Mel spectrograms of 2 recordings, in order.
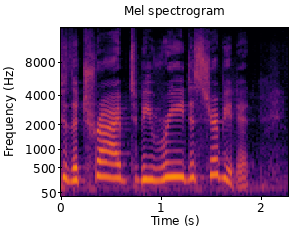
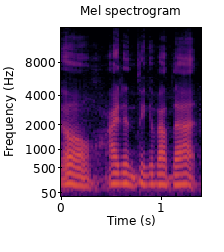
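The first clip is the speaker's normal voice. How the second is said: imitating Moses, low and soft; imagined weary sigh; 6 semitones lower, 9 dB quieter, faster than usual. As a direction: let it drop with a mock sigh. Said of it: "probably sighs and was like".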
